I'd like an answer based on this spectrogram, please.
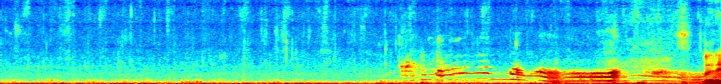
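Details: Kittens in an attic shelter room, one giving harmonic meows from about the fourth second: wavering, falling and rising cries, a drawn-out drooping wail, then a sharp higher call at the end over a steady low hum.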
